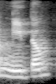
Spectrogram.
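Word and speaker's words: Gnetum: Ephedra, नीटम जी silent होता है एंड व्वसिया।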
